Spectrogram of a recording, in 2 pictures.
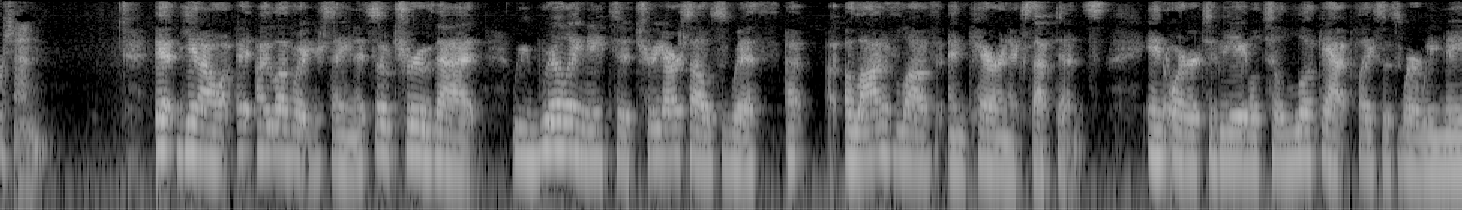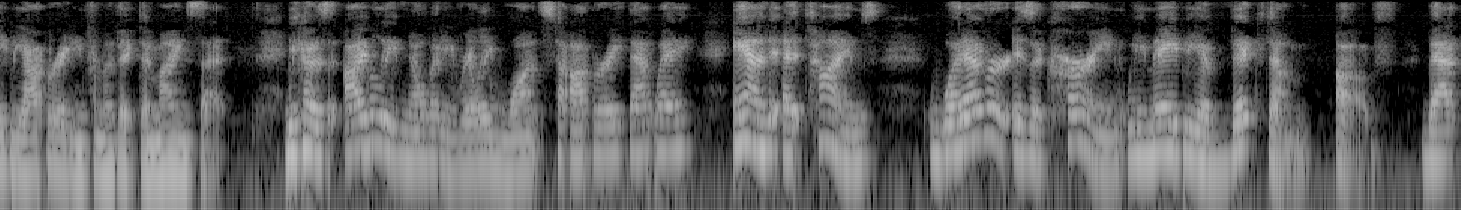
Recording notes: talk via Skype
